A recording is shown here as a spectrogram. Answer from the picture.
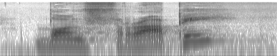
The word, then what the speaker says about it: boanthropy: And I'm going to spell it B-O-A-N-T-H-R-O-P-Y. Bonthropy. – B-O-A-N-T-H-R-O-P-Y.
